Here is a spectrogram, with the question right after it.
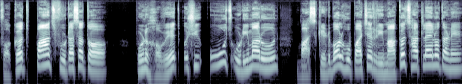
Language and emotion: Goan Konkani, surprised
